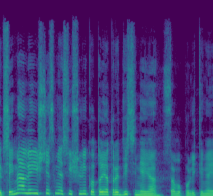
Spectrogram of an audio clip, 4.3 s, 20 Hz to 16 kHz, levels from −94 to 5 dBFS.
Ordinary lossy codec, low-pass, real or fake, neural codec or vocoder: MP3, 96 kbps; 14.4 kHz; fake; codec, 44.1 kHz, 3.4 kbps, Pupu-Codec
